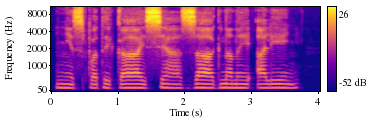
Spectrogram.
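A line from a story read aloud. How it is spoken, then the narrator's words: Impulsive whisper. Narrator (Russian): его губы, повинуясь внезапному, невесть откуда возникшему импульсу, прошептали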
